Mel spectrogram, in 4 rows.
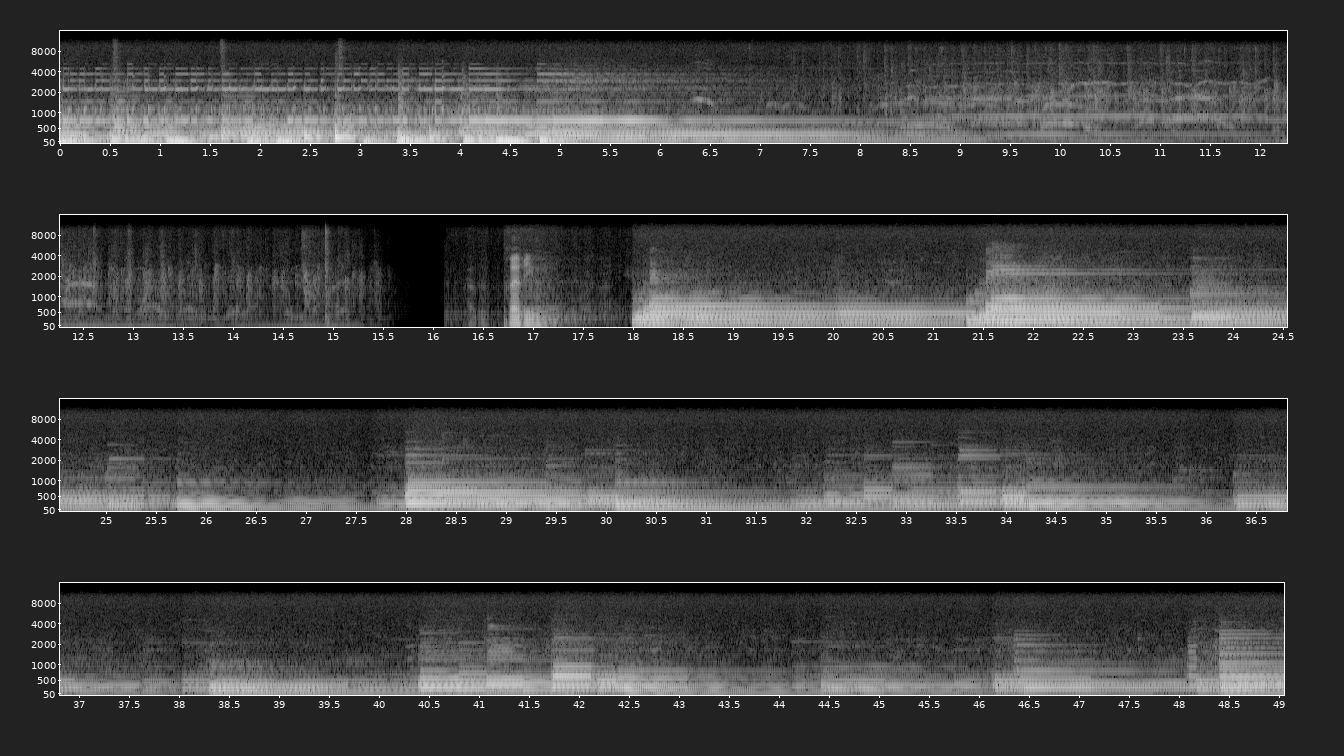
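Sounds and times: electric guitar chord ringing: 0.0s - 8.1s, 18.0s - 49.0s.

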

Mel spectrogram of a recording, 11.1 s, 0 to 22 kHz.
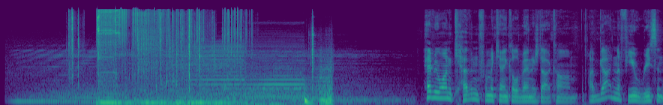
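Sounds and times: faint rising tone: 0.1s - 7.0s
low drone: 0.1s - 7.0s.

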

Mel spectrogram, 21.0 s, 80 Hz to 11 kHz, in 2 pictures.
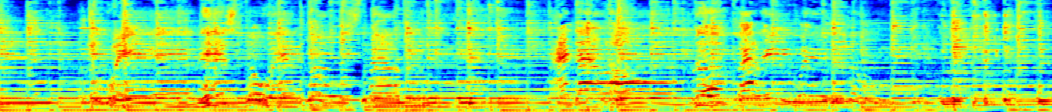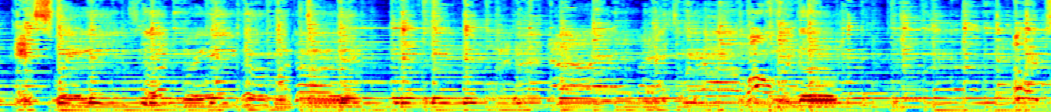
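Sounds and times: acoustic guitar: 0.0s - 21.0s
mandolin: 0.0s - 21.0s
two voices singing: 0.0s - 21.0s.

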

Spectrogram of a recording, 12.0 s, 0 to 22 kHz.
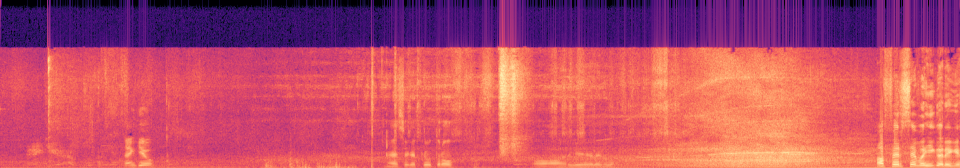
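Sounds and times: bus engine pulling away: 0.0s - 12.0s.

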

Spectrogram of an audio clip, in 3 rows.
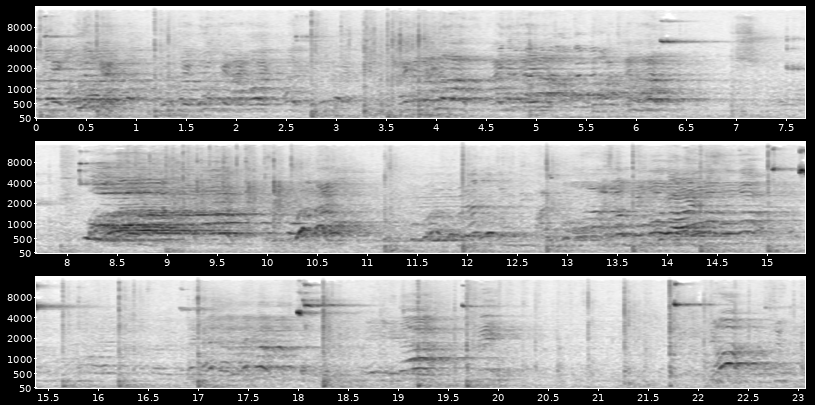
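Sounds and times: players calling out: 0.0s - 20.4s
basketball bouncing on hardwood: 15.6s - 17.2s.

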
